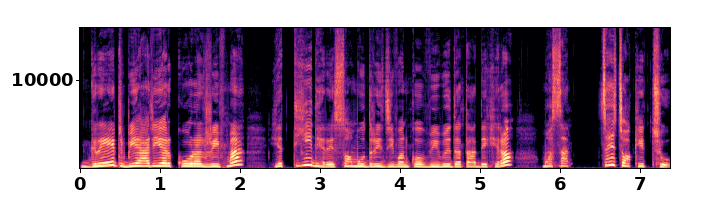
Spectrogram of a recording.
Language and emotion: Nepali, surprised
